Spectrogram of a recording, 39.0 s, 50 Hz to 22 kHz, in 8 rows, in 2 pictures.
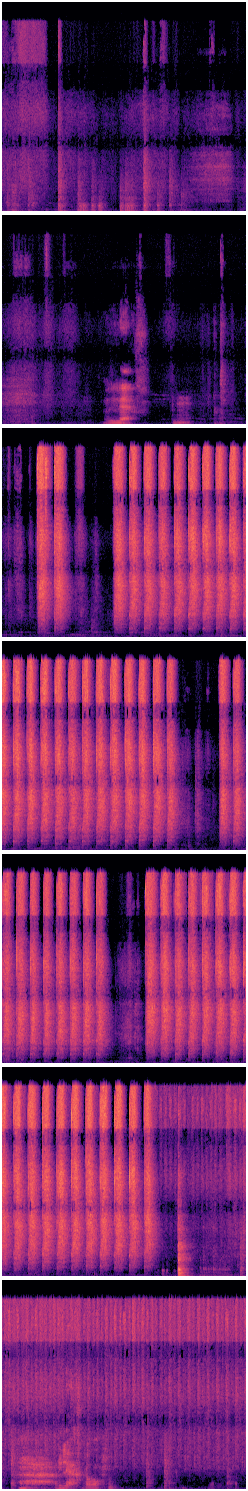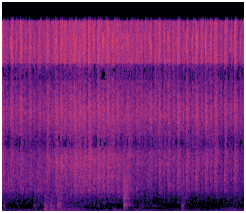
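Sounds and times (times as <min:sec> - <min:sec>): hands rubbing scalp and hair: 0:12.1 - 0:18.2, 0:19.0 - 0:21.8, 0:22.4 - 0:39.0.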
